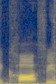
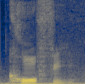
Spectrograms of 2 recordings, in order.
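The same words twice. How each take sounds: First: "coffee" with an open ah in the first syllable. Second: "coffee" with a rounded New York aw. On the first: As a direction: say "coffee" like KAH-fee. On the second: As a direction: say "coffee" like CAW-fee, New York style. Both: Shown as a demonstration. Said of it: "New Yorkers have, uh, they say coffee".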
